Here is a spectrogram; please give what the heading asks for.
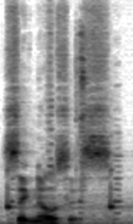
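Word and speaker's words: Psygnosis: Snosis, the P is silent.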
